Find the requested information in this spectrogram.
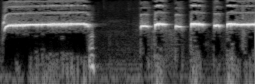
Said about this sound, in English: this is an interesting one, the Classic Sport Whistle Combo Pack. Because we don't want to go horse yelling. This? Yeah, we don't want to go horse yelling for help. And so what we're going to do is whistle continually.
